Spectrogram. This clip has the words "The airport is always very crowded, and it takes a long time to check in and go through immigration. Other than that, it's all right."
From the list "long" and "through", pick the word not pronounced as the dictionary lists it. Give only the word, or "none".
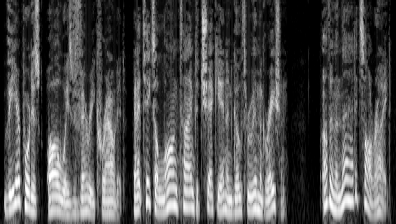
none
